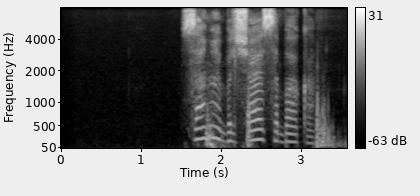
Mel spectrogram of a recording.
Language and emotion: Russian, neutral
